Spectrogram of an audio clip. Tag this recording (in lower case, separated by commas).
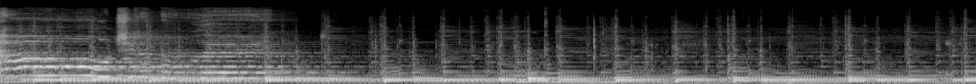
music, speech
